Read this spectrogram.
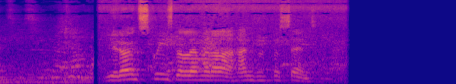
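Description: A young man speaks close to the microphone.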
